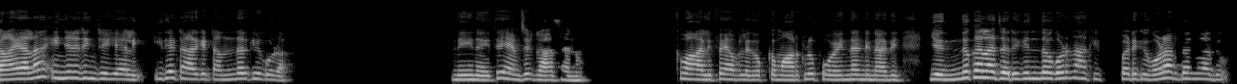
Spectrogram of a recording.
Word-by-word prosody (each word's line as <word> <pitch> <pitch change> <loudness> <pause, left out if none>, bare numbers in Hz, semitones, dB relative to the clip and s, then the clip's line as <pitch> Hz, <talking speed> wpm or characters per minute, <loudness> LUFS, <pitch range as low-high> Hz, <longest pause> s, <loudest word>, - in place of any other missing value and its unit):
రాయాల, 255 +5 +5 0.2
engineering 285 -2 0
చేయాలి. 240 -4 -1 0.2
ఇదే 300 +2 +1
target 245 -2 0
అందరికీ 260 +4 -1
కూడా. 200 -4 -3 1.7
నేనైతే 220 +1 0
ఎంసెట్ 230 0 -3
రాశాను. 200 -1 -1 1.0
క్వాలిఫై 240 -2 +2
అవ్వలేదు. 220 -2 -3
ఒక్క 215 +2 -8
మార్కులో 215 +4 +1
పోయిందండి 225 0 -1
నాది. 210 0 0 0.5
ఎందుకలా 300 +8 +4
జరిగిందో 270 +1 +1
కూడా 285 +2 +1
నాకిప్పటికీ 245 -2 -4
కూడా 255 +5 +4
అర్థం 270 0 -3
కాదు. 225 -3 -4
240 Hz, 110 wpm, -23 LUFS, 220-265 Hz, 1.7 s, రాయాల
